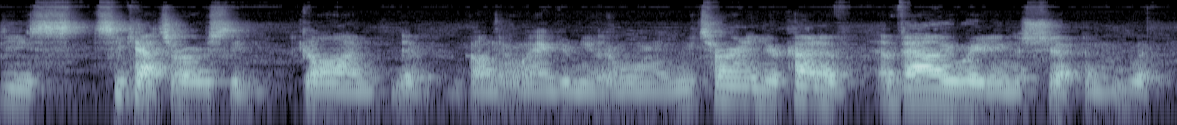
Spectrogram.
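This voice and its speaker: A man running a tabletop game as dungeon master, narrating in a halting, rambling way. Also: mid-range voice, level tone. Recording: echoey room, faint noise.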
